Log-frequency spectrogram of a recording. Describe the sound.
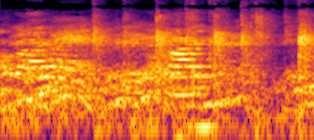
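An audience claps steadily, a dense, continuous patter of many hands that holds at an even loudness throughout, with crowd voices mixed in beneath the applause.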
